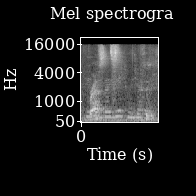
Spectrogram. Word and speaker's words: breasts: breasts breasts yeah at the end there's a STS do you see the last three letters there STS breasts that's a hard one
